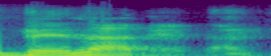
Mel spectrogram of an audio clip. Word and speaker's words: Belat: pagong, pusa, etca, ah belat. Okay. Belat. Same ka ' ba magulat sa bisaya yung pronunciation niyan eh. Sa tagalog basisaya bilat yun eh. Kasi 'yung E nagiging I eh.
